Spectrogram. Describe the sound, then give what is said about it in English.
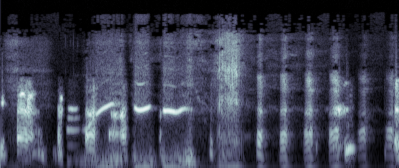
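A person mimics someone whose speech whistles through new teeth, making a loud run of short babbling syllables broken by shrill whistled tones, like talking through teeth that whistle on every word. “this guy's gonna be this guy's gonna be whistling every time he talks.”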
